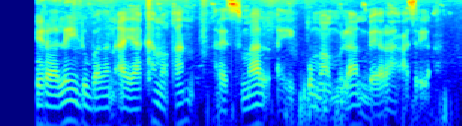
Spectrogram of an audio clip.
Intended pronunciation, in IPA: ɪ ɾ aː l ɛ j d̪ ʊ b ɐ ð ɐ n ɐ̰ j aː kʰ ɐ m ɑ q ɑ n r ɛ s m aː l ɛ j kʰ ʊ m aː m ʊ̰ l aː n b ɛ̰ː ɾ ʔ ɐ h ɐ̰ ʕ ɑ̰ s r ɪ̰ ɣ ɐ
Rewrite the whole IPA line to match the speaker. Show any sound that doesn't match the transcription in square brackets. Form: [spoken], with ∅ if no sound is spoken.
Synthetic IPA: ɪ ɾ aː l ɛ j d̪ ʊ b ɐ ð ɐ n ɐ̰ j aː kʰ ɐ m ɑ q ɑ n r ɛ s m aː l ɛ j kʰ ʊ m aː m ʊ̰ l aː n b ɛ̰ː ɾ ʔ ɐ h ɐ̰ ʕ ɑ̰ s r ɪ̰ ɣ ɐ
